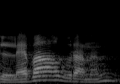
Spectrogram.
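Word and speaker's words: לבב: 중요한 것은 이제 이 마음, 이 레바브라는 이 단어죠. 마음. 키포인트는 레바브, 때로는 레브라고도 발음이 돼요.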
